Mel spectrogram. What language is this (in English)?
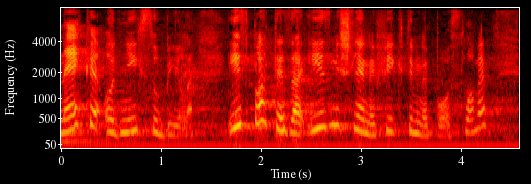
Croatian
